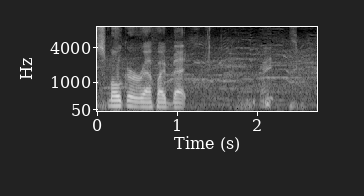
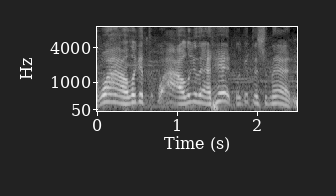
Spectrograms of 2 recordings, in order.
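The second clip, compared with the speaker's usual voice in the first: re-enacted wide-eyed wow, pitched high; mock amazement; 5 semitones higher than usual. Commentator retelling his stint helping officiate, mock amazement. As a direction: gush like an awestruck spectator. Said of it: "because I was so amazed".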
